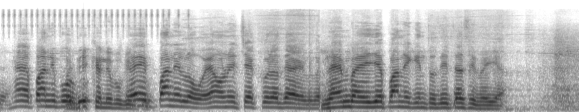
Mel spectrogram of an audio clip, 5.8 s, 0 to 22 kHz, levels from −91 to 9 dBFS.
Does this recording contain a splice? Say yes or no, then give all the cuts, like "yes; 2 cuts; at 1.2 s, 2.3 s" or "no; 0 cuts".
yes; 1 cut; at 3.1 s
